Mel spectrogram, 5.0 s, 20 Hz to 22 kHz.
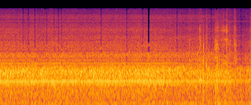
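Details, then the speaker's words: Anycubic Chiron 3D printer with replaced PSU fan, fans at 100%: steady even whir with faint constant tone, no rattle or grinding; fans running normally. "those three fans are the only noise out here now and that's just because it's dead silent in here"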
